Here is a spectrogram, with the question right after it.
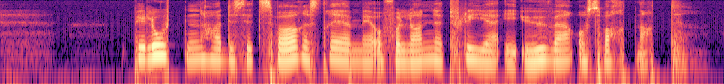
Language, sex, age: Norwegian, female, 50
